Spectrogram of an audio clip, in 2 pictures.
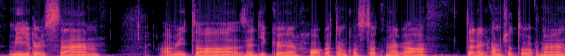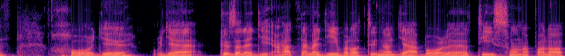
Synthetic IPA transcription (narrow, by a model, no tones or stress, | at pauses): meːɾøːsaːm | ɒ̰mit̪ɒzɛɟːikhɒlɡɒt̪uŋko̞st̪o̞t̪mɛɡɒt̪ɛlɛɡrɒmt͡ʃɒt̪o̞rnaːnho̰ɟṵɟɛkø̞zɛlɛɟːɦat̪nɛmɛɟːeːvɒlɒt̪ːoɟnɒɟːaːboːlt̪iːshoːnɒpɒlɒt̪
